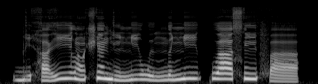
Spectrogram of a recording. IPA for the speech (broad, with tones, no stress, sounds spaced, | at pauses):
b i˨ h a˨ ɣ iː˦ l ɔ̃˨˦ ʃ ɛ̃˦ ɡ ĩ˨ ɲ i˧ w ɨ˨ ŋ ə˧ ɲ iː˦ kʷ aː˦ s ĩ˦ f a˨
